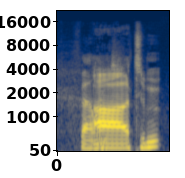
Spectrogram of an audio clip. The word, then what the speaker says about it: Phalanx: in Origins with the Phalanx. I think that's how you say it. – Phalanx. – Okay, there you go.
